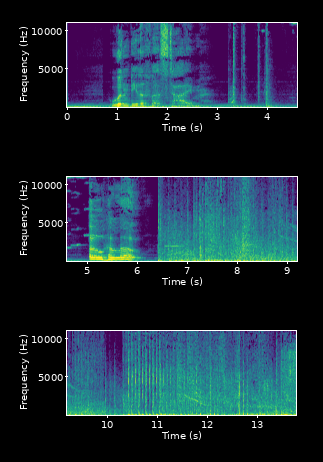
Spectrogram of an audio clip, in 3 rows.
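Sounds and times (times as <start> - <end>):
speech: 0.9 - 2.8, 5.0 - 6.1
rapid bursts of gunfire: 6.4 - 13.7.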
